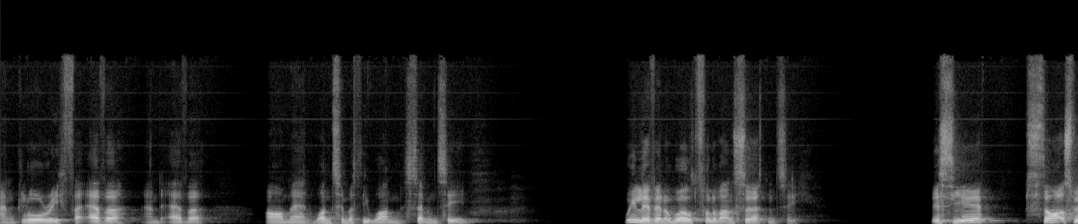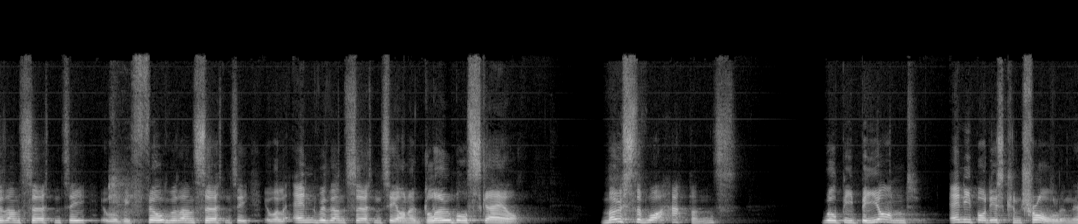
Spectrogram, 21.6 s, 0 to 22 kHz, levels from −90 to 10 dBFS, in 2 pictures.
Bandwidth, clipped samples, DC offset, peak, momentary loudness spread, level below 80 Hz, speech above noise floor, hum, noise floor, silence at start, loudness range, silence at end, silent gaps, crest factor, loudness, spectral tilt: 17 kHz; under 0.1%; under 0.1%; -2 dBFS; 13 LU; -74 dBFS; over 74 dB; none; under -90 dBFS; 0 s; 9 LU; 0 s; 5.95-6.24 s, 9.08-9.30 s; 16 dB; -16 LUFS; -4.5 dB/octave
